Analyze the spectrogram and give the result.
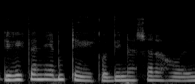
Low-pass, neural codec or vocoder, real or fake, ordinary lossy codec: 19.8 kHz; codec, 44.1 kHz, 2.6 kbps, DAC; fake; none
